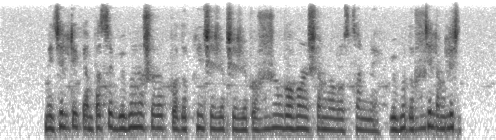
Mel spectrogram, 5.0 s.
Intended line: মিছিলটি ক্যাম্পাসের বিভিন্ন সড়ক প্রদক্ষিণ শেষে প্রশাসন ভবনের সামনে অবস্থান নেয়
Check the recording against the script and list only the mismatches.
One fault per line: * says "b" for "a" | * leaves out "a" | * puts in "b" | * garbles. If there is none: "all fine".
* puts in "শেষে"
* garbles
